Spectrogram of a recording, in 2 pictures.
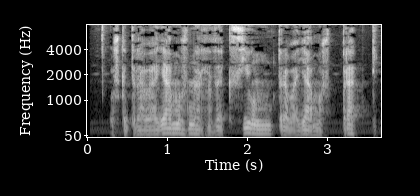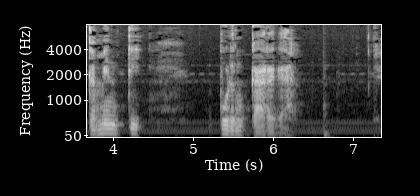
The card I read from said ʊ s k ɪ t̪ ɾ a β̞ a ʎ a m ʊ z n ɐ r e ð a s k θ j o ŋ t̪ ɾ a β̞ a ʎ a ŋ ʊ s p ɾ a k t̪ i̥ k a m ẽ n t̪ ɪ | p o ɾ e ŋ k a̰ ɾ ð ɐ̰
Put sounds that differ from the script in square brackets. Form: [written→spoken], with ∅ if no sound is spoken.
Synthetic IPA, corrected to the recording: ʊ s k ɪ t̪ ɾ a β̞ a ʎ a m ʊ z n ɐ r e ð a [s→∅] k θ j o ŋ t̪ ɾ a β̞ a ʎ a [ŋ→m] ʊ s p ɾ a k t̪ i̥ k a m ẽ n t̪ ɪ | p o ɾ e ŋ k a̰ ɾ [ð→ɣ] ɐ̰

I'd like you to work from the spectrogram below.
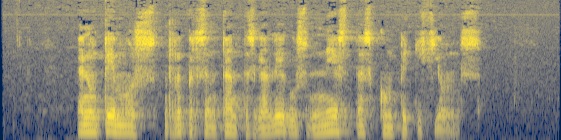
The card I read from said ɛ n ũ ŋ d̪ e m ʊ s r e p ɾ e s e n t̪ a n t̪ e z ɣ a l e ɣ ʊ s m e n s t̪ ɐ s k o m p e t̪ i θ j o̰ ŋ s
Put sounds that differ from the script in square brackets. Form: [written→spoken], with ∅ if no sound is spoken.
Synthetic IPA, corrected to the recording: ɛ n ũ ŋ [d̪→t̪] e m ʊ s r e p ɾ e s e n t̪ a n t̪ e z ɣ a l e ɣ ʊ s [m→n] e [n→∅] s t̪ ɐ s k o m p e t̪ i θ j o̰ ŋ s

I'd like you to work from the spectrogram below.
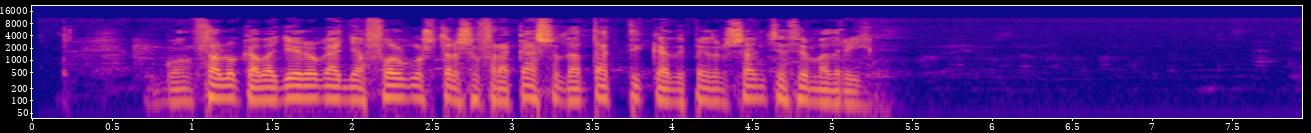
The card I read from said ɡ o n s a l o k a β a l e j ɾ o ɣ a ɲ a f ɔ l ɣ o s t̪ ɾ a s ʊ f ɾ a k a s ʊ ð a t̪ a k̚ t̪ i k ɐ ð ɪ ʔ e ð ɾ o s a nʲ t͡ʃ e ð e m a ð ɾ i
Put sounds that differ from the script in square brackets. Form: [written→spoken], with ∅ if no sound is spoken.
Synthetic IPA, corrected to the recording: ɡ o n [s→θ] a l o k a β a [l→ʎ] e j ɾ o ɣ a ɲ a f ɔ l ɣ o s t̪ ɾ a s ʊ f ɾ a k a s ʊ ð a t̪ a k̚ t̪ i k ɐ ð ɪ [ʔ→p] e ð ɾ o s a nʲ t͡ʃ e [ð→θ] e m a ð ɾ i

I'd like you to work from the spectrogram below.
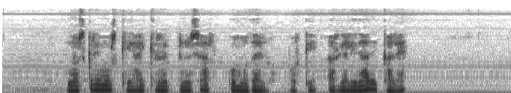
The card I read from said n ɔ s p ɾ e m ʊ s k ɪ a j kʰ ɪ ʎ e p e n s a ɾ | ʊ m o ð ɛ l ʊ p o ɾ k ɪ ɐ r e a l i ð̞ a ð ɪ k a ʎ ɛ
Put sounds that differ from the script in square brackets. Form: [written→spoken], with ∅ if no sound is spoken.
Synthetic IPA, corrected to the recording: n ɔ s [p→k] ɾ e m ʊ s k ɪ a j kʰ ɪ [ʎ→r] e p e n s a ɾ | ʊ m o ð ɛ l ʊ p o ɾ k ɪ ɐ r e a l i ð̞ a ð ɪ k a [ʎ→l] ɛ

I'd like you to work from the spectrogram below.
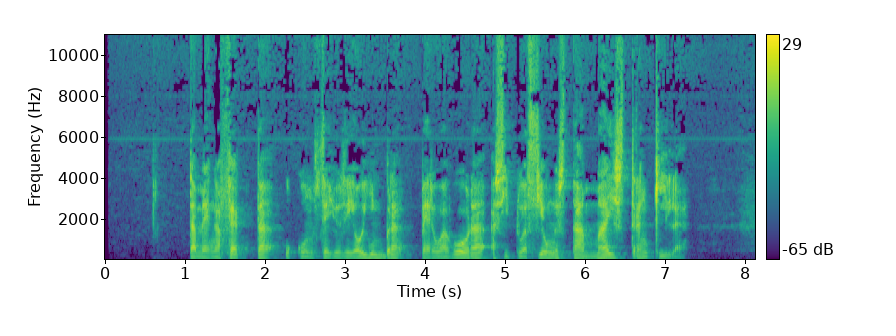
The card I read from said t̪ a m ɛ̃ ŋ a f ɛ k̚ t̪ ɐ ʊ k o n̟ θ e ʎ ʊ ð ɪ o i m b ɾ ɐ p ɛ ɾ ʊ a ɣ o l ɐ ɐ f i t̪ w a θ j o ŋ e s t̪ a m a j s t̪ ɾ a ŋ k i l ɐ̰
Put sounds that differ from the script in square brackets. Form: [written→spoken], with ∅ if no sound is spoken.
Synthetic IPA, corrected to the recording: t̪ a m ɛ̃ ŋ a f ɛ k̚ t̪ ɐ ʊ k o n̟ θ e ʎ ʊ ð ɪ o i m b ɾ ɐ p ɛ ɾ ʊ a ɣ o [l→ɾ] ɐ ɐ [f→s] i t̪ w a θ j o ŋ e s t̪ a m a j s t̪ ɾ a ŋ k i l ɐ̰

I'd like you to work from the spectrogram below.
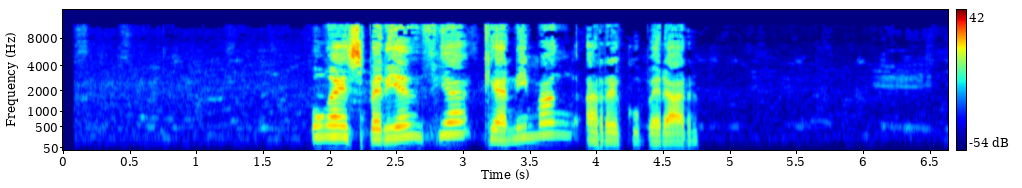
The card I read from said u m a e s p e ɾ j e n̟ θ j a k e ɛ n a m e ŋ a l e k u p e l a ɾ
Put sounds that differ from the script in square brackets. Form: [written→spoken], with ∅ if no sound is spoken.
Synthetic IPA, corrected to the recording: u [m→ŋ] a e s p e ɾ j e n̟ θ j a k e [ɛ→a] n [a→i] m [e→a] ŋ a [l→r] e k u p e [l→ɾ] a ɾ

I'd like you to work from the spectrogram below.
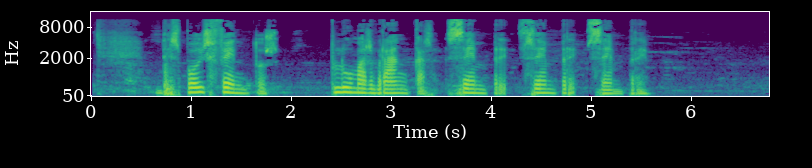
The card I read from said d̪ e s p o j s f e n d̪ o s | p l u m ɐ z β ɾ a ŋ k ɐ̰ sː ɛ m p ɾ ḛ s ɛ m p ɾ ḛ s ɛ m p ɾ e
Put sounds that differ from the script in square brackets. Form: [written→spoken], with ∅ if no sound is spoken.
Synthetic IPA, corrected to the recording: d̪ e s p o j s f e n [d̪→t̪] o s | p l u m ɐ z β ɾ a ŋ k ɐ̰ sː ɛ m p ɾ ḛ s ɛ m p ɾ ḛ s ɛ m p ɾ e

